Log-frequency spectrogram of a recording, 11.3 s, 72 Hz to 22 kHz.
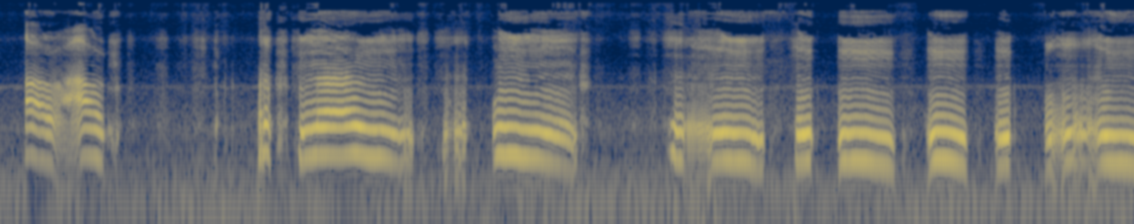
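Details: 2-month-old infant cries in repeated loud, tonal wails with short gasping breaths between them in a quiet room; ordinary infant cry.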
